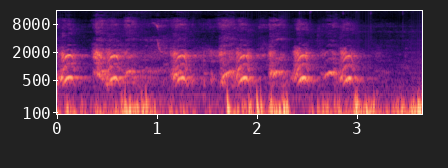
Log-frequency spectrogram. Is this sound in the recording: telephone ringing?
no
